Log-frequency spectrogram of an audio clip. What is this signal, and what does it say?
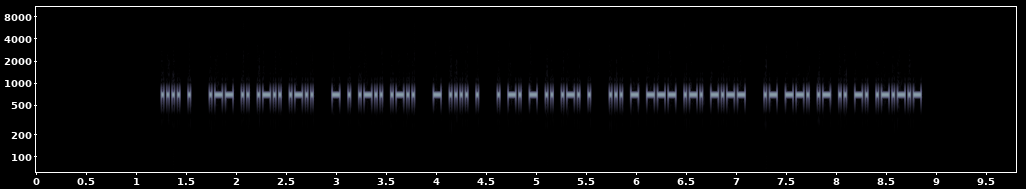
Morse code, heard as a keyed tone, about 46 wpm, 700 Hz. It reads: HE WILL TELL THE ENTIRE STORY AGAIN.
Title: Sentences from Top 1000 Words - Review Part 5 - 45wpm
